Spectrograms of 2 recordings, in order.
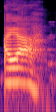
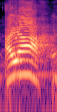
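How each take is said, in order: First: It is called a little higher in pitch. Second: It is called at a very high pitch.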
